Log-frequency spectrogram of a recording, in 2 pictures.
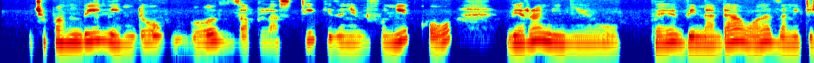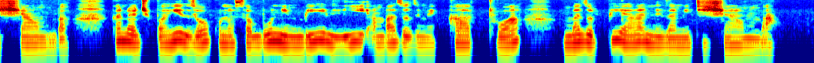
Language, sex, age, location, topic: Swahili, female, 18-24, Kisii, health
